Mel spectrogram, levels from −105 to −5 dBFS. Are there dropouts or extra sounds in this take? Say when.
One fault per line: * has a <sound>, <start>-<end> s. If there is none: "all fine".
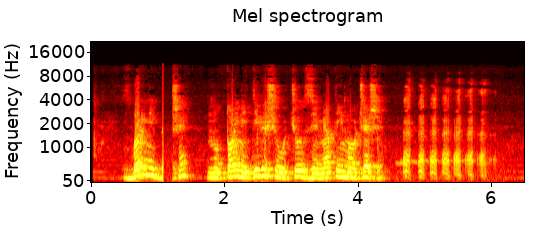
* has a dropout, 1.1-1.2 s
* has a laugh, 4.6-6.1 s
